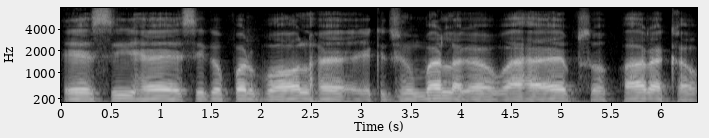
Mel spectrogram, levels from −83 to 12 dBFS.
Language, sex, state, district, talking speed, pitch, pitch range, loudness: Hindi, male, Bihar, Patna, 130 wpm, 95 Hz, 90-95 Hz, -17 LUFS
